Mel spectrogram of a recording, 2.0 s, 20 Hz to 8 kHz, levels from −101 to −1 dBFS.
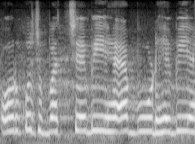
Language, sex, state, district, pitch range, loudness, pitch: Hindi, female, Uttar Pradesh, Shamli, 285-300 Hz, -13 LUFS, 290 Hz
